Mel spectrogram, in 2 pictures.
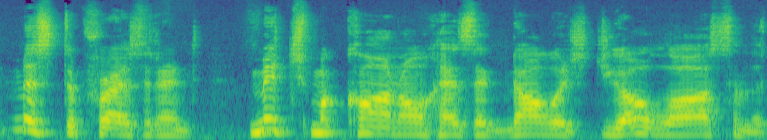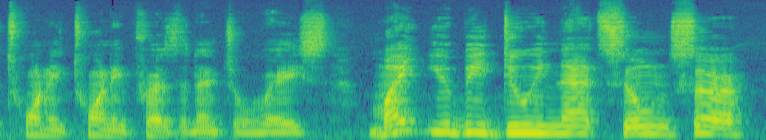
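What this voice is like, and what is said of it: Boston accent. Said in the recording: “Jimmy Tingle with the Boston accent.”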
